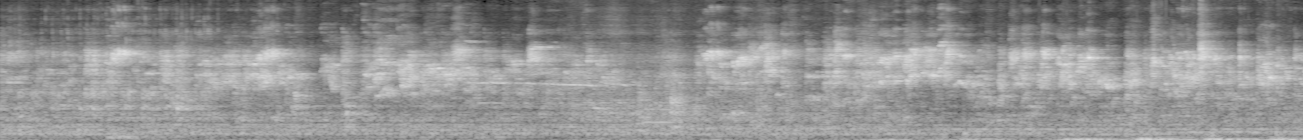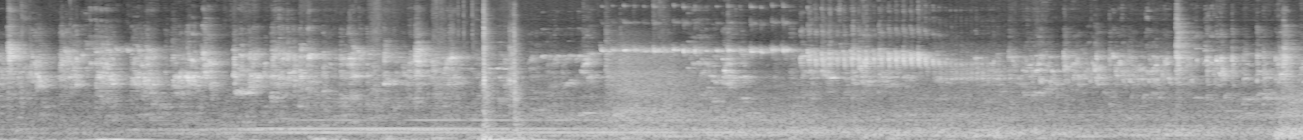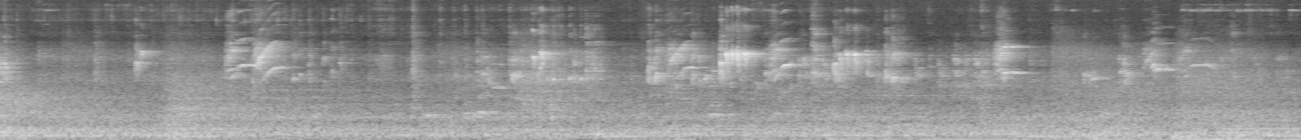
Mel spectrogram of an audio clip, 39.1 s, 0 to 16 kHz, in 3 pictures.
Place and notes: {"title": "WLD atelier in NDSM yard hall", "date": "2010-07-18 17:15:00", "description": "short visiting my atelier in the monumental NDSM yard building; because it is a hot sunday there are not much artists, the scaters in the indoor scating hall has taken over the sounds in the mainhall; entering my atelier and hearing the playback of a part of a soundscape \"the animal shop\" mixed with ateliersounds", "latitude": "52.40", "longitude": "4.90", "altitude": "-1", "timezone": "Europe/Amsterdam"}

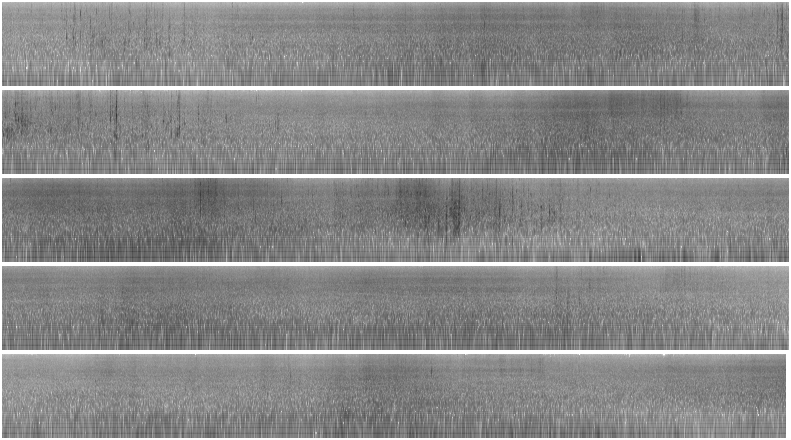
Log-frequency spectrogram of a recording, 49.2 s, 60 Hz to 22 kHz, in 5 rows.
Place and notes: {"title": "金沙灣海濱公園, Gongliao District - Sound of the waves", "date": "2014-07-21 12:43:00", "description": "Coastal, Sound of the waves\nZoom H6 XY mic+ Rode NT4", "latitude": "25.08", "longitude": "121.92", "altitude": "1", "timezone": "Asia/Taipei"}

